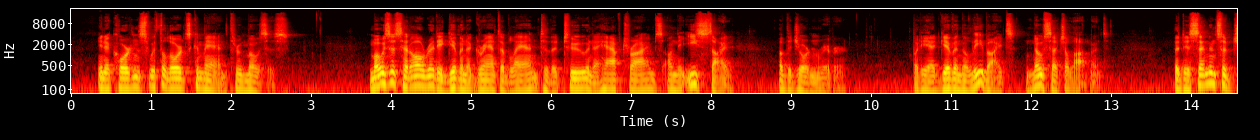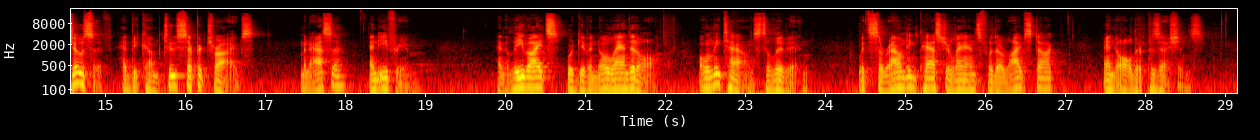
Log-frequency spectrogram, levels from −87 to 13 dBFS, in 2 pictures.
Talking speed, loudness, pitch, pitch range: 160 wpm, -24 LUFS, 100 Hz, 90-110 Hz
